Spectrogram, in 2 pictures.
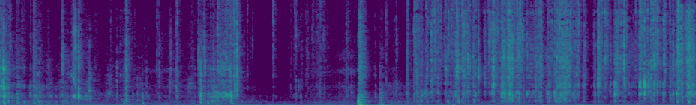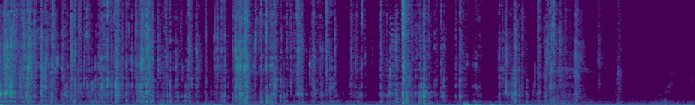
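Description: A cardboard trading-card hanger box being torn open, then the plastic wrapper crinkling as it is pulled off the stack of cards, with scattered crackles and rustles. The crinkling is densest in the middle and dies away near the end.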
